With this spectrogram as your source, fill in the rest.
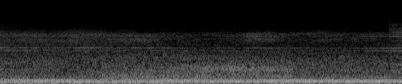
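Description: A steady, loud jet engine roar from an Etihad Boeing 777-300 taking off at Sydney Airport, with a continuous low rumble and broadband rush heard from a distance, and no voices.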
